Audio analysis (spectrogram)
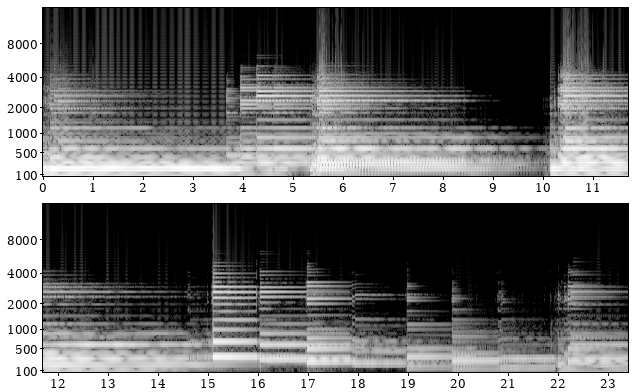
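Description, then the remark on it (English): Electric guitar chords played through a pedal on its swell setting ring out with a reverb that swells up behind each strum, blooming into a washy, sustained tail; loud and alone, with later single notes sliding into slightly dissonant overlaps. “So right now we're going to set it to have the reverb swell up.”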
